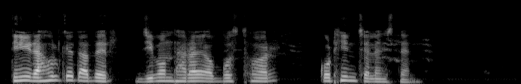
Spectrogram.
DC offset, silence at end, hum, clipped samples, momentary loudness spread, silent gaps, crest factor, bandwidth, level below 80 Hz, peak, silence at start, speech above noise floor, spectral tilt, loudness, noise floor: under 0.1%; 1 s; none; under 0.1%; 12 LU; none; 22 dB; 11 kHz; -60 dBFS; -2 dBFS; 0.1 s; 49 dB; -7.5 dB/octave; -23 LUFS; -72 dBFS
